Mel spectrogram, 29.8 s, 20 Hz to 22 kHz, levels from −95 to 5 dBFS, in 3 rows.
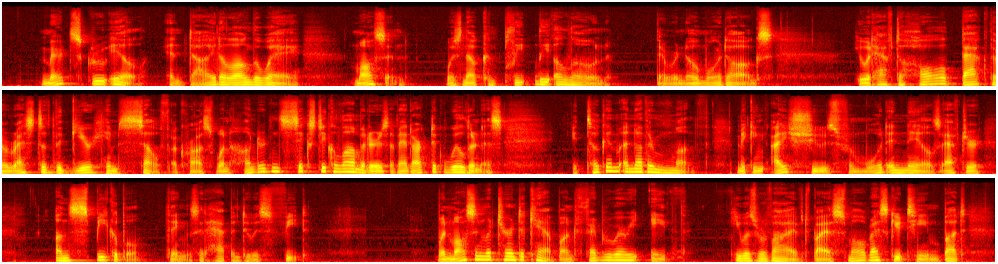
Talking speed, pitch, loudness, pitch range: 155 wpm, 105 Hz, -24 LUFS, 95-130 Hz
